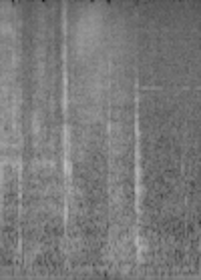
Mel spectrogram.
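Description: Faint handheld camera handling noise: a few light clicks over a low steady hum.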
